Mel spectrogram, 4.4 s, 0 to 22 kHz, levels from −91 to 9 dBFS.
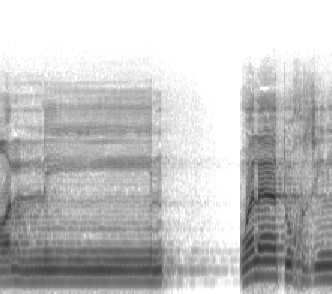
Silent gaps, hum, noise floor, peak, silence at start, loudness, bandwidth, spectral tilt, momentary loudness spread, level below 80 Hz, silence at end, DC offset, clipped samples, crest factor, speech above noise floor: none; none; -62 dBFS; 0 dBFS; 0 s; -18 LUFS; 9.2 kHz; -5 dB/octave; 12 LU; -68 dBFS; 0 s; under 0.1%; under 0.1%; 18 dB; 45 dB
